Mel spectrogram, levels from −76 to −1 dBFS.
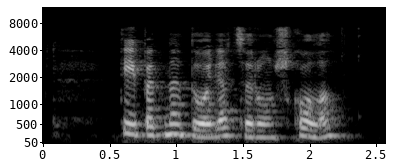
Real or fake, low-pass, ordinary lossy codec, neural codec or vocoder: real; 7.2 kHz; AAC, 48 kbps; none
